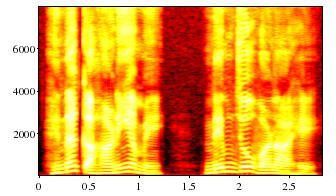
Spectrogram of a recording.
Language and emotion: Sindhi, neutral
